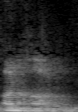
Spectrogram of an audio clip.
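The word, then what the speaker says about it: أنهار: And actually it's not Naharun, it's Anharun. The plural is Anharun.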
